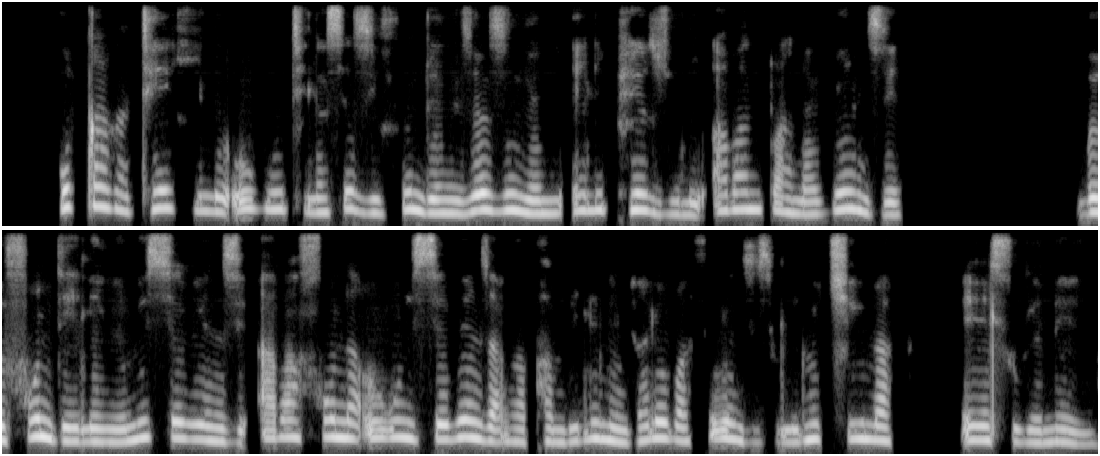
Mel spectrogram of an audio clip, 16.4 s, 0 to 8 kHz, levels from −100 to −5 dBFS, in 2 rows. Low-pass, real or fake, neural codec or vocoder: 7.2 kHz; fake; autoencoder, 48 kHz, 128 numbers a frame, DAC-VAE, trained on Japanese speech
